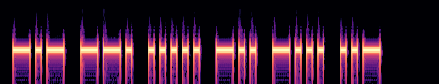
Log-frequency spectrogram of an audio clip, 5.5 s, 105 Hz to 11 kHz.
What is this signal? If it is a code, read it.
Morse code, heard as a keyed tone, about 17 wpm, 700 Hz. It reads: KG5DBU
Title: USA Call Signs - 6 Characters - 3x Character Spacing - 17wpm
